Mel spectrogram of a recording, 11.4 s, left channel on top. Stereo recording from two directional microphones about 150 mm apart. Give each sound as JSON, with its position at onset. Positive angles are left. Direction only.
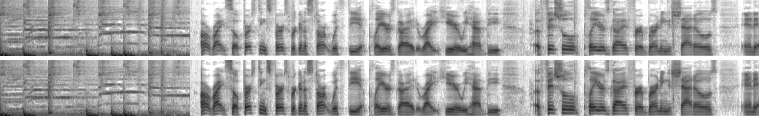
{"t": 0.0, "sound": "music", "side_deg": 0}
{"t": 3.0, "sound": "speech", "side_deg": -35}
{"t": 5.7, "sound": "speech", "side_deg": -15}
